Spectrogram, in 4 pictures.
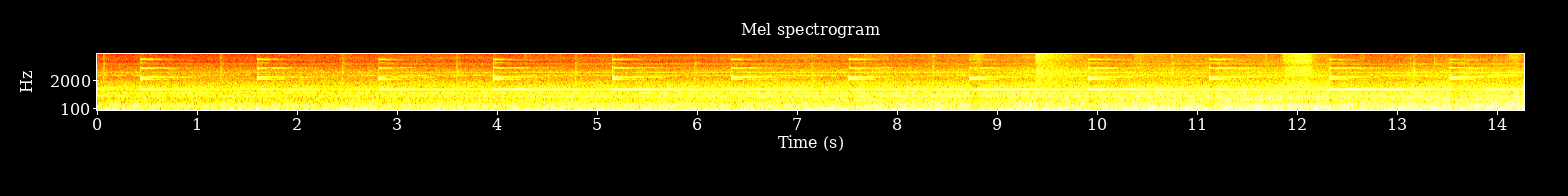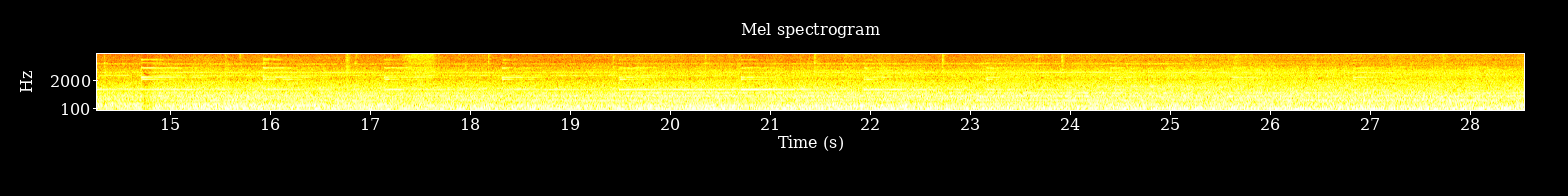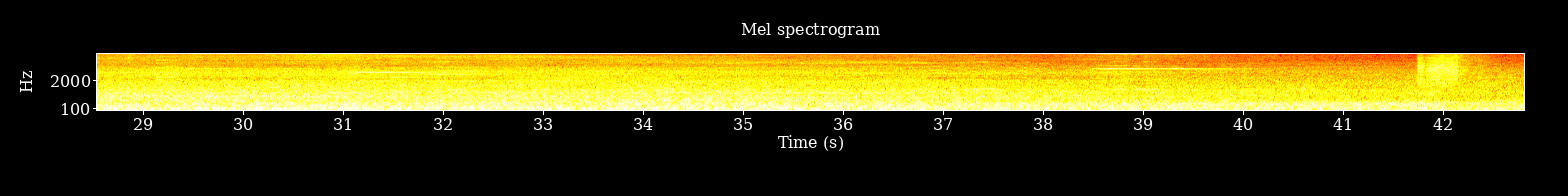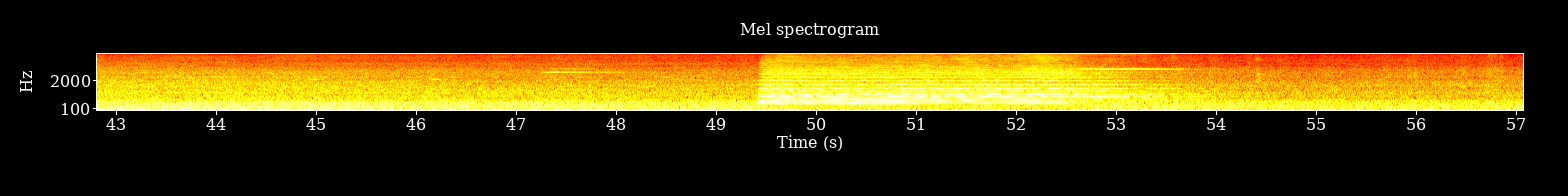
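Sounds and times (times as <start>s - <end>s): diesel locomotive rumble: 0.0s - 57.0s
wheel squeals: 31.0s - 32.3s, 38.4s - 40.0s, 47.3s - 48.0s
short hiss: 41.8s - 42.4s
train air horn: 49.4s - 54.0s.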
